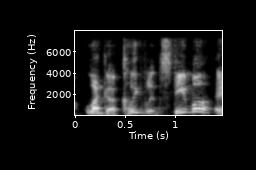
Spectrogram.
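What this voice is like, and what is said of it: Imitates another person's voice. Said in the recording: “your Taz impression”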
